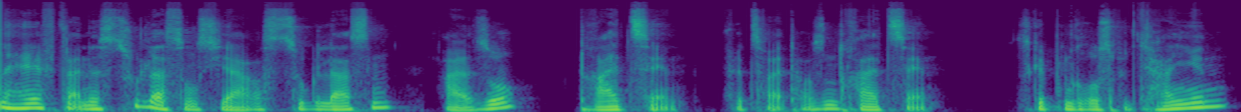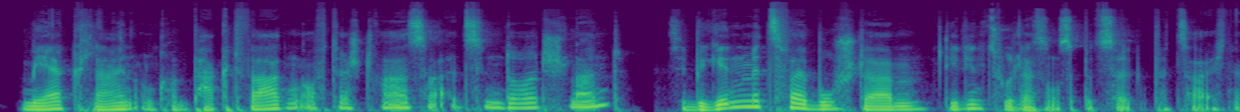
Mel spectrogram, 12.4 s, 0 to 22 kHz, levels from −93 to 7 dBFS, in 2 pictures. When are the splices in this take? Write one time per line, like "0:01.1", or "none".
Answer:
0:02.1
0:05.0
0:09.5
